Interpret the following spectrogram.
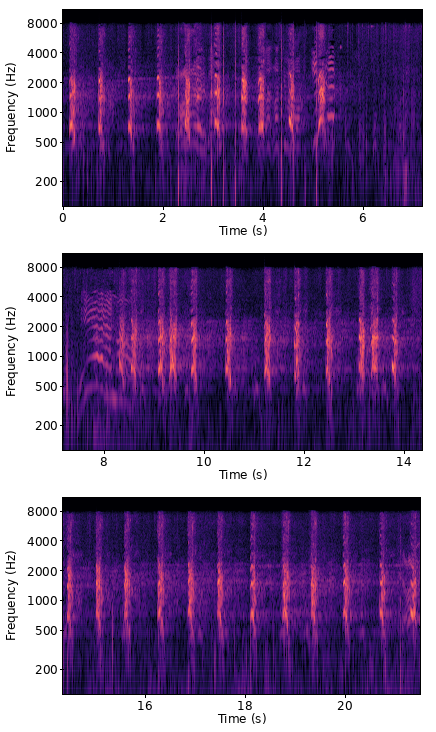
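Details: Bitework session with Thora, a Giant Schnauzer of one year and seven months: long series of sharp, regular barks roughly every half second, interrupted briefly around the middle by a pause and a rising whine before the barking resumes.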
